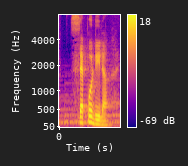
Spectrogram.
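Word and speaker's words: sapodilla: अब अगेन अगर आप गौर करें तो अक्सर लोग इसको क्या कहेंगे, सेपोडिला, सेपोडिला या सापोडिला, क्योंकि स्पेलिंग ही इस तरह के हैं। और हम चूंकि नॉन नेटिव स्पीकर हैं तो हमारी पहली कोशिश ये होती है कि हम स्पेलिंग्स को जोड़ के वर्ड को प्रोनाउंस कर दें, लेकिन सम टाइम वर्ड्स की प्रोनाउंसिएशन डिफरेंट वे में की जाती है। तो इस वर्ड को आप सापोडिला या सेपोडिला नहीं कहेंगे बल्कि सेपोडिला, सेपोडिला, राइट?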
